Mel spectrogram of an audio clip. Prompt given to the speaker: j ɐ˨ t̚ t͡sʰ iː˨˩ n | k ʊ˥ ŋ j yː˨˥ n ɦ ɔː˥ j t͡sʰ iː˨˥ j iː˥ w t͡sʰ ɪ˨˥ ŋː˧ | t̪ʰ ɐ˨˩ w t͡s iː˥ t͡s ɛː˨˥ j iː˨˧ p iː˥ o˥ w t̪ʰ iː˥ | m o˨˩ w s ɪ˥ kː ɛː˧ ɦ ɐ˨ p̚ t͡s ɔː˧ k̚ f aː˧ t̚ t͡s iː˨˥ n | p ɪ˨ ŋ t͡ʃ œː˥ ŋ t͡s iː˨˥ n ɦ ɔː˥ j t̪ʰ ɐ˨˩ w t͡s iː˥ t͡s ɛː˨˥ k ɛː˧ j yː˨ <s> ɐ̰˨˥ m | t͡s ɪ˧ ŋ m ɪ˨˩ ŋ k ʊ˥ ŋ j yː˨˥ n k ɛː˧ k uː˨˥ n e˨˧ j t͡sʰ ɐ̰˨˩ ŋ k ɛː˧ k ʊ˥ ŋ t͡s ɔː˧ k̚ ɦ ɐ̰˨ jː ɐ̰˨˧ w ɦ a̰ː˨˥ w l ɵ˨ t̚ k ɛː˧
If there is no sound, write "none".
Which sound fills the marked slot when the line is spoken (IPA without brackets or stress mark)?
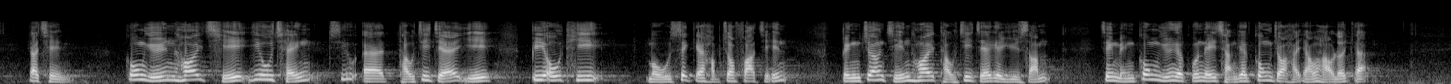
s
